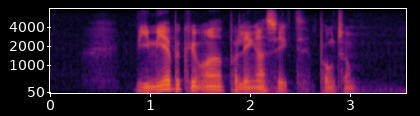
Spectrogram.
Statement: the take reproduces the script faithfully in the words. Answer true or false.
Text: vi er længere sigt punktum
false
